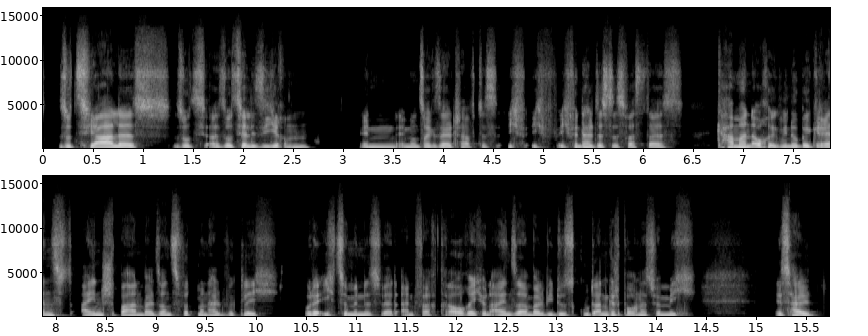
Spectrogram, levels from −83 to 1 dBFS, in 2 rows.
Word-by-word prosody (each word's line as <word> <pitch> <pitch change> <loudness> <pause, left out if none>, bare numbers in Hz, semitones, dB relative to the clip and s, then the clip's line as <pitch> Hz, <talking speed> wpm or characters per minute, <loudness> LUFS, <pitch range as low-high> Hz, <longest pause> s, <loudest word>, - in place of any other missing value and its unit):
soziales 135 +5 +5
soz 125 +2 -2
äh, 110 - -2
sozialisieren 120 - +1 0.5
in 105 -2 -2
in 105 - -3
unserer 110 +2 0
Gesellschaft, 110 -2 -2
das - - -6
ich - - -7
ich - - -7
ich - - -6
finde 135 -2 +1
halt, 130 - +1
das 130 - +1
ist 130 -2 -4
was, 125 -1 -3
das 115 -2 -4 0.3
kann 135 0 +1
man 165 -2 +5
auch 125 +3 +3
irgendwie 135 +1 0
nur 140 - +2
begrenzt 120 - 0
einsparen, 110 - 0
weil 90 0 +1
sonst 110 +2 -1
wird 120 - -4
man 105 -2 -1
halt 95 -3 -3
wirklich 125 0 -3 0.3
oder 115 0 +3
ich 135 - -5
zumindest 110 -2 0
werde 95 0 -3
einfach 95 +1 -6
traurig - - 0
und - - -2
einsam, 115 -6 +1
weil 95 -1 +2
wie 105 - -1
du's 110 0 -2
gut 120 - -7
angesprochen 130 -8 -1
hast, 95 - -4
für 105 - -1
mich 110 +3 -3 0.8
ist - - -1
halt 110 -3 +3
115 Hz, 185 wpm, -26 LUFS, 105-130 Hz, 0.8 s, soziales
